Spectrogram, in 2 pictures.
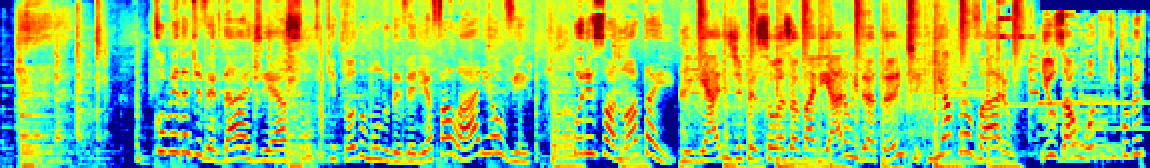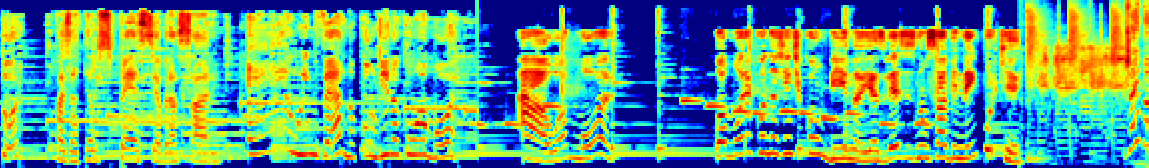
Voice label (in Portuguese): voz Jovem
